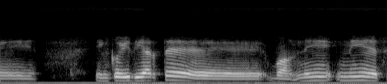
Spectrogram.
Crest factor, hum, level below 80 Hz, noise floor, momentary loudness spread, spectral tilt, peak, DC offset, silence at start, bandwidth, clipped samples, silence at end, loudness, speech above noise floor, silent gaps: 14 dB; none; -42 dBFS; -42 dBFS; 14 LU; -7.5 dB/octave; -8 dBFS; under 0.1%; 0 s; 17 kHz; under 0.1%; 0 s; -21 LUFS; 22 dB; none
